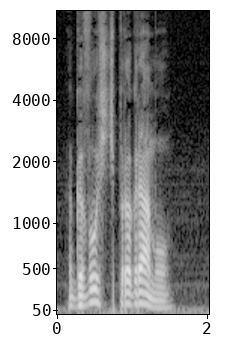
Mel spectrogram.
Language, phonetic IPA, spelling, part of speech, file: Polish, [ˈɡvuɕt͡ɕ prɔˈɡrãmu], gwóźdź programu, noun, Pl-gwóźdź programu.ogg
